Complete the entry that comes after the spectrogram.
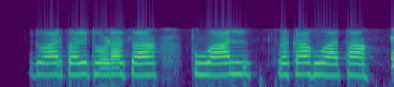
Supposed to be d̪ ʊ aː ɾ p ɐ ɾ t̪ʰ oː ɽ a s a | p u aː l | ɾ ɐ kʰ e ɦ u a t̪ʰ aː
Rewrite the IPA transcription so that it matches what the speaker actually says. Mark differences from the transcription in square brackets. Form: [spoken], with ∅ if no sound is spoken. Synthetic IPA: d̪ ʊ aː ɾ p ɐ ɾ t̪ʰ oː ɽ a s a | p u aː l | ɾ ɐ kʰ [a] ɦ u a t̪ʰ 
